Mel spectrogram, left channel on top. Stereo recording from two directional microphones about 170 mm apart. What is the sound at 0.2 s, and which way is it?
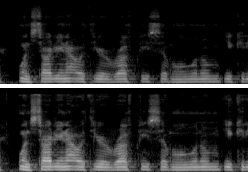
Speech, 25° right (ahead or behind).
